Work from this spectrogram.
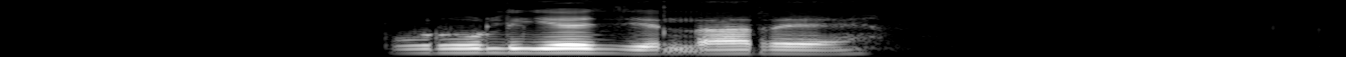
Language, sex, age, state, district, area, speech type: Santali, male, 18-30, West Bengal, Purulia, rural, spontaneous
